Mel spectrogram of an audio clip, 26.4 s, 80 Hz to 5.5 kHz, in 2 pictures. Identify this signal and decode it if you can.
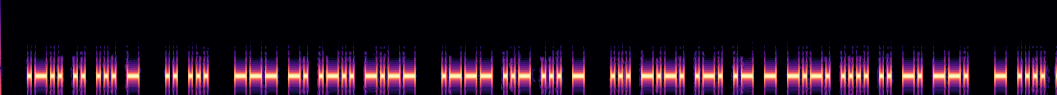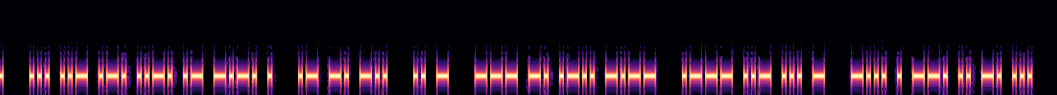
Morse code, heard as a keyed tone, about 25 wpm, 600 Hz. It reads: LIST IS ONLY JUST SCRATCHING THE SURFACE AND IT ONLY JUST BEGINS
